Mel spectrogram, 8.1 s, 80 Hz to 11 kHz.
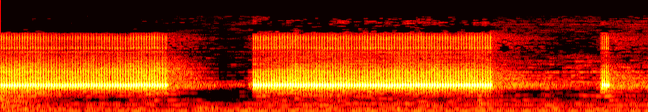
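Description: A 15-cent telephone call rings through the line in two long, steady buzzing tones separated by a pause, then a third ring is cut off almost at once. No one speaks.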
